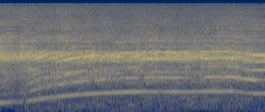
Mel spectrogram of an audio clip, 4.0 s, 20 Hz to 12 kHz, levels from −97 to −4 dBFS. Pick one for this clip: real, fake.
fake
